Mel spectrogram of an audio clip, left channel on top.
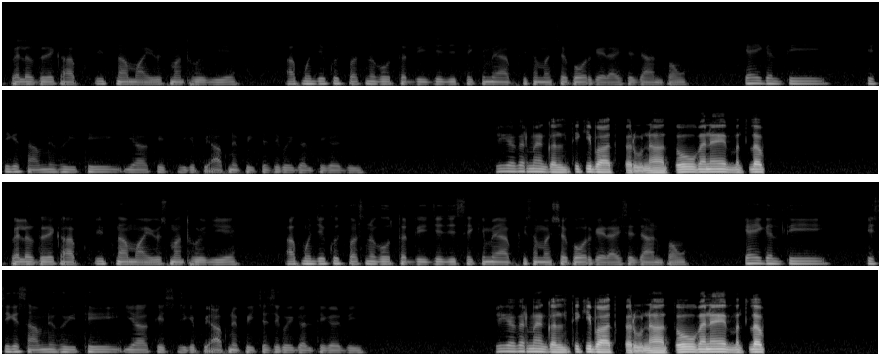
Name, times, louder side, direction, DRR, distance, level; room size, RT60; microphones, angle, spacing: voice 1, 0.0-2.4 2.8-6.9 7.4-8.3 8.7-12.4 14.4-14.5, right 3 dB, 65° right, 0.6 m, -36 dB
voice 2, 13.7-16.4, right 3 dB, 30° right, 0.4 m, -21 dB
open air
head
